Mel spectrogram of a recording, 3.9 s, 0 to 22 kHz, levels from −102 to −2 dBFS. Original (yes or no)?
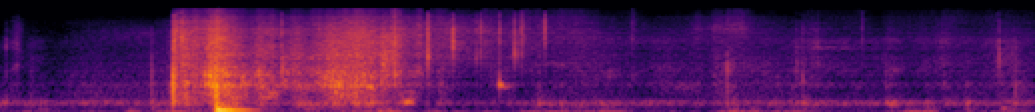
no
